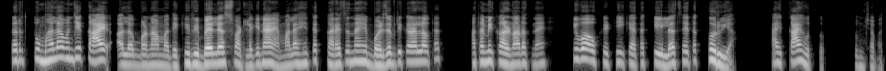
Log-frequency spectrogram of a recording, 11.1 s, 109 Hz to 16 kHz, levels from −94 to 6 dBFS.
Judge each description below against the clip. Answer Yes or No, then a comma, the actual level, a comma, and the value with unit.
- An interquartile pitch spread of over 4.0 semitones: No, average, 3.7 semitones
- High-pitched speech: Yes, high, 195 Hz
